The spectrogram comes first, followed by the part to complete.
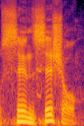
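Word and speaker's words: syncytial: Oh, sensitial sens. I wouldn't have had that on my freaking bingo card. Yeah. S I N S I S H U L is how the pronunciation is. Sensitial.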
